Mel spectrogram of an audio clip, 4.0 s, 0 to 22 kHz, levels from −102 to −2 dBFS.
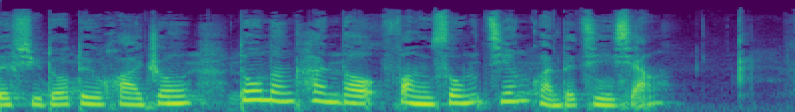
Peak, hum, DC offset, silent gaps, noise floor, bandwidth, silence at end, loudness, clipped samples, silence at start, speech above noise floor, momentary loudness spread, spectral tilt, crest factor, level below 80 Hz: -4 dBFS; none; under 0.1%; none; -43 dBFS; 16.5 kHz; 0.25 s; -20 LUFS; under 0.1%; 0 s; 23 dB; 9 LU; -5 dB/octave; 16 dB; -58 dBFS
